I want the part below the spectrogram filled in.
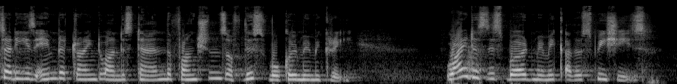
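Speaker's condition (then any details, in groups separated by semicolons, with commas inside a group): No condition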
